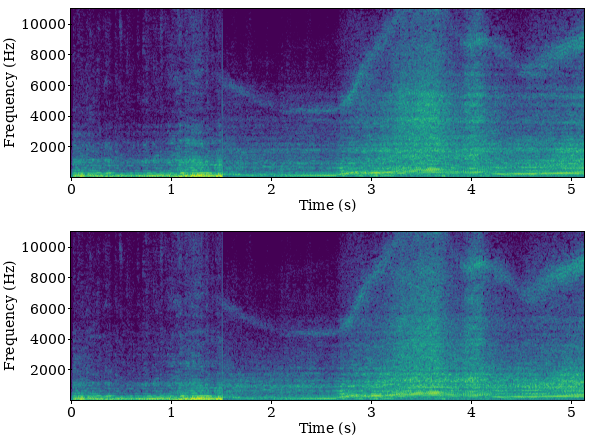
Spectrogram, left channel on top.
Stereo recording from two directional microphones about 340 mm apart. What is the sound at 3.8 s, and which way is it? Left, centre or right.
Vehicle, right.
